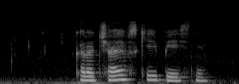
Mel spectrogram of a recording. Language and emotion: Russian, neutral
